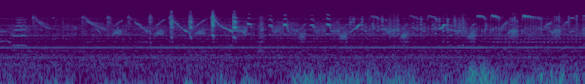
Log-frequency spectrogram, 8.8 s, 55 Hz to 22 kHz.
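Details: Mimicking common starling in spring, Tver region, Russia, 9 April 2023: a rapid jumble of sharp rising and falling whistled sweeps and clicks, about three per second, growing busier midway, over a low hum and soft rumble.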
